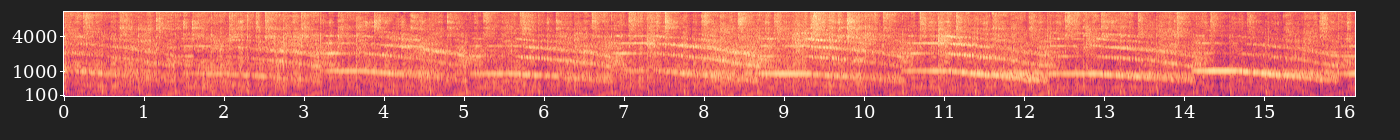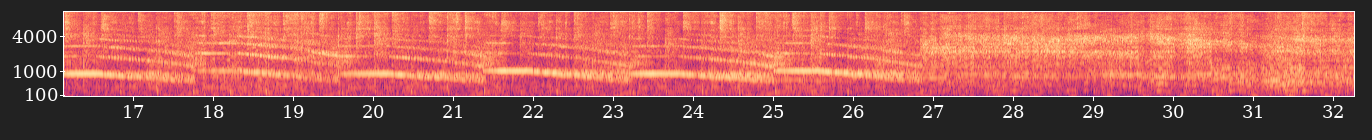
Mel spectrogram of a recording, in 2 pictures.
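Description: Loud live big-beat electronic music: a siren-like synth wail holds its pitch and then falls, repeating about every two seconds over a steady beat. Near the end the bass drops away and a hiss fills the highs.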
